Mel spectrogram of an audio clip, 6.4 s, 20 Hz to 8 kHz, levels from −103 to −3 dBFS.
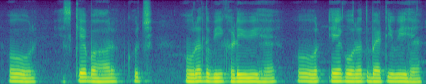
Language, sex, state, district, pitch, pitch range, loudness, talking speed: Hindi, male, Uttar Pradesh, Saharanpur, 130 Hz, 125-135 Hz, -16 LUFS, 140 wpm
